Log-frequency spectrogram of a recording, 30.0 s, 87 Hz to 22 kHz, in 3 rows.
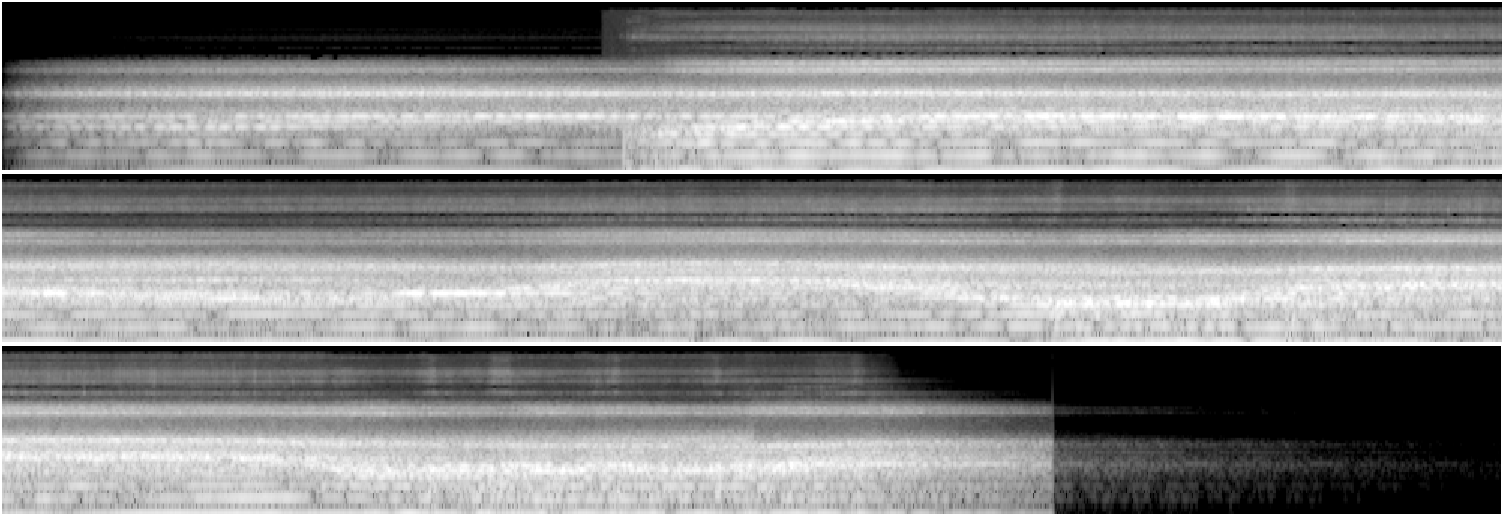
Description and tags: mongo chant
D Mongolian drone chant....
used reaper to beef up with compression, reverse verb & phase for quad matrix encode...
recorded with unmatched large diaphragm cardioid condenser and medium sub cardioid diphram condenser in 90 degree xy....
chant, chanting, D, drone, Mongolian, quad, undertone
